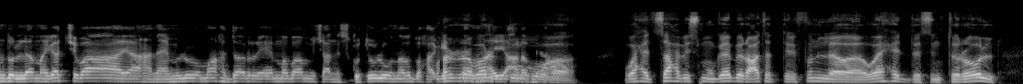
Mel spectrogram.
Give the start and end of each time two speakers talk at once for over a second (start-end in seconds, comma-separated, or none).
4.3-5.7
